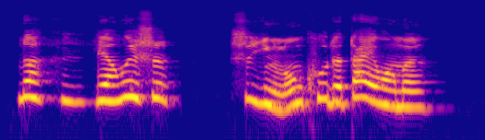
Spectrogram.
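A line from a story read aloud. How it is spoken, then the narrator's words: Old man, trembling voice. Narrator (Chinese): 那老头儿颤声说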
